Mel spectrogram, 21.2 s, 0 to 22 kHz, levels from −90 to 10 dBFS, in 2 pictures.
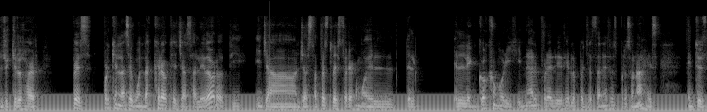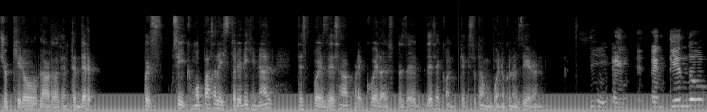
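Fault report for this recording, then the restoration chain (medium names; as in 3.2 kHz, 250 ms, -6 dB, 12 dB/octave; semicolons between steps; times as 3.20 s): buzz 50 Hz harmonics 12 -29 dBFS
4.04 s: dropout 2.3 ms
17.47–17.48 s: dropout 15 ms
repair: de-hum 50 Hz, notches 12; interpolate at 4.04 s, 2.3 ms; interpolate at 17.47 s, 15 ms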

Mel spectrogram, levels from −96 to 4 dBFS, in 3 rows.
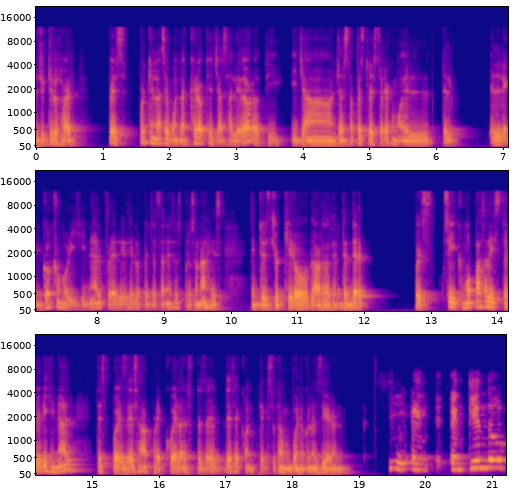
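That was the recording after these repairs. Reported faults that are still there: nothing left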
